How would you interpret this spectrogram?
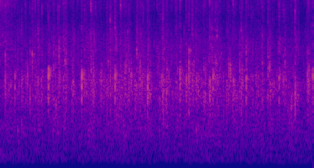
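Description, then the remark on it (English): An audience claps together as a clap offering to the Lord in a dense, steady burst of applause, many hands overlapping into a continuous crackling wash with no speech over it. “Go ahead, give the Lord a clap offering.”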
